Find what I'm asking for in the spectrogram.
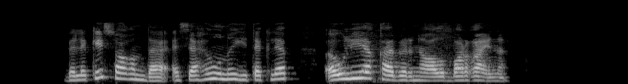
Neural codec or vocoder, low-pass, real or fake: none; 7.2 kHz; real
